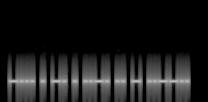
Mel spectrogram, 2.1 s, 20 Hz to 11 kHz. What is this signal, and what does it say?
Morse code, heard as a keyed tone, about 44 wpm, 700 Hz. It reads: BENEFIT?
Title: Sentences from Top 1500 Words 45wpm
